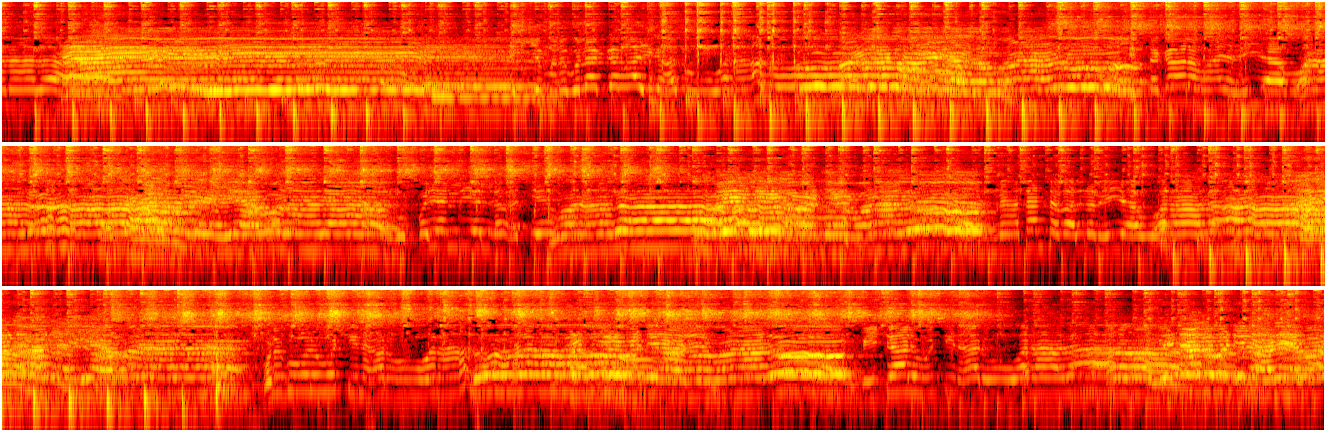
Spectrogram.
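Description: Telugu Oggu Katha folk storytelling sung by a performer, a melodic vocal line carried throughout, with steady jingling bells and a drum beating the rhythm.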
